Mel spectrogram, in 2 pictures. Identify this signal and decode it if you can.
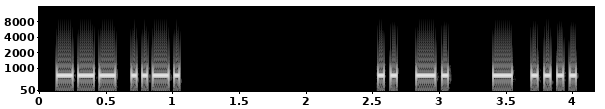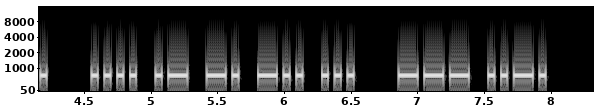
Morse code, heard as a keyed tone, about 31 wpm, 700 Hz. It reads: OF IN THE HANDS OF
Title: Speed-Racing - Sets of 4 Words 25wpm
